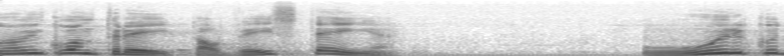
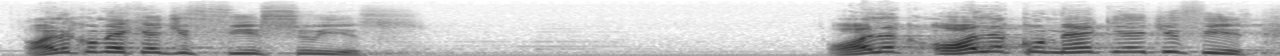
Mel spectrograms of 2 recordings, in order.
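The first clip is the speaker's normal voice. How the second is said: rising from loud to a much higher, louder cry; building exclamation; 10 semitones higher, 9 dB louder, faster than usual. Real, not acted. Preacher stressing to the church how hard it is, building. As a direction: preach it harder the second time.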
